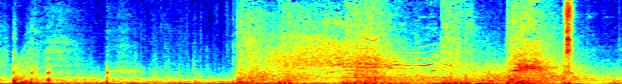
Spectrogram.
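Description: Gunfire from a light machine gun in the video game Helldivers: dense bursts of rapid shots with crashing impacts, loud and continuous throughout.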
